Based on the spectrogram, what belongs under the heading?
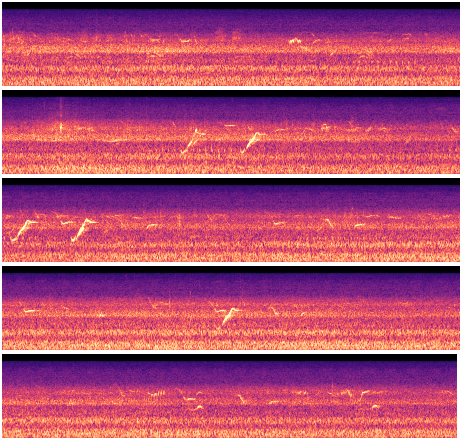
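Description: Birds calling over a steady outdoor hiss: many short chirps throughout, and loud, quick upward-sweeping whistles, two close together about seven seconds in, two more around ten seconds and one at sixteen seconds.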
